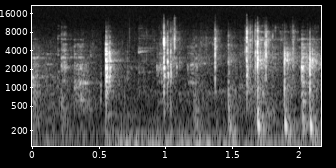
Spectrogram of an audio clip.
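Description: Near silence with faint, scattered light clicks of cutlery on dinner plates, about half a dozen, starting about half a second in.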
